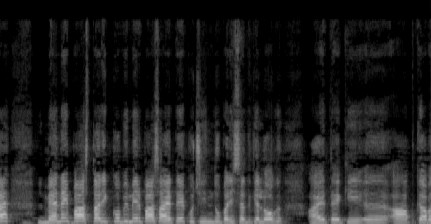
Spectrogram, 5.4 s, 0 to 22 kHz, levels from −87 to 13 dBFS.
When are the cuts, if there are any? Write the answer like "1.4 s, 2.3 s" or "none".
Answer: none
